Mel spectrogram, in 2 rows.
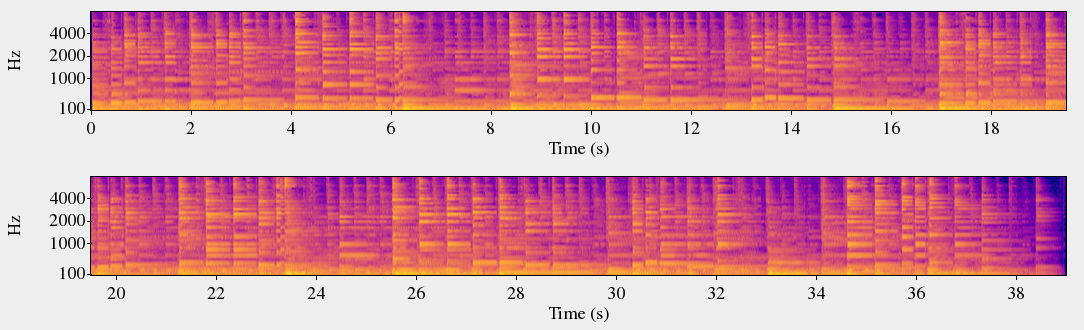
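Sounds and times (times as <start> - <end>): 
Mexican guitars playing: 0.0 - 38.9.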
